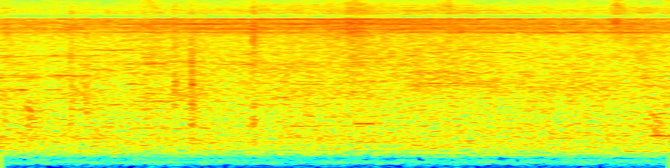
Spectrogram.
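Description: Steady background noise of a large indoor hall, an even hiss-like din with a few faint clicks.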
